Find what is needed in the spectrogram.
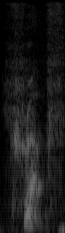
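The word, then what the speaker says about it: Krapf: had a German lesson in my life it's pronounced crup yes I'm glad that my German friends were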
